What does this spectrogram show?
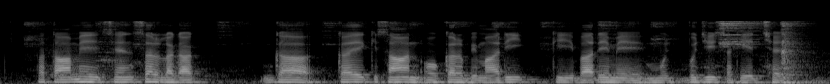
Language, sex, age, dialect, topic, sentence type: Maithili, male, 25-30, Bajjika, agriculture, statement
